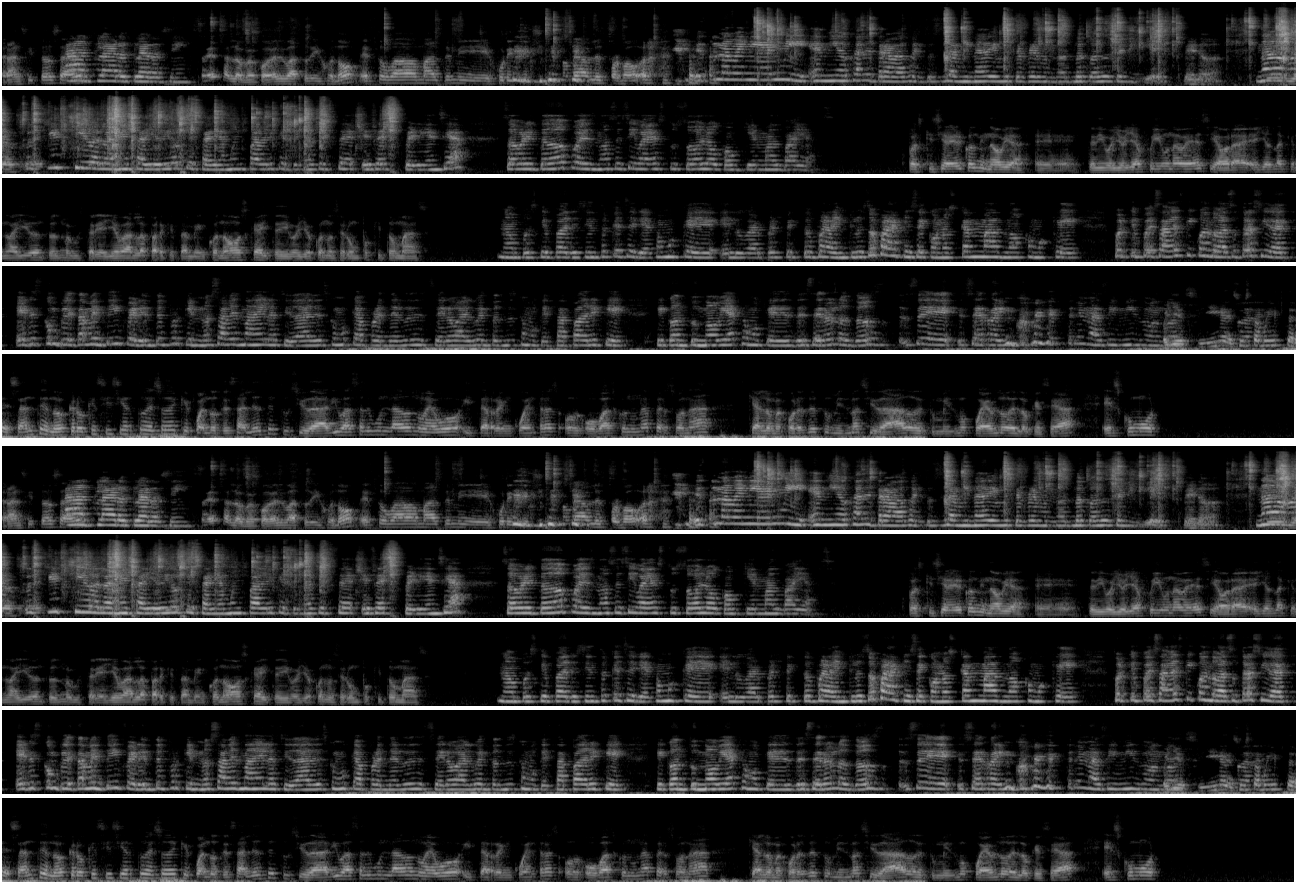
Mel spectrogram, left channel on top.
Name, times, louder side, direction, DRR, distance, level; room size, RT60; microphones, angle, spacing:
voice 1, 0.0-0.9 2.0-5.1 5.7-6.9 12.6-13.4 22.0-30.1 50.4-58.9 59.2-63.3, left 1 dB, 5° left, 0.4 m, -34 dB
voice 2, 0.6-1.9 5.1-5.8 6.7-21.2 30.8-50.6 51.0-51.4, right 3 dB, 85° right, 0.6 m, -32 dB
sound 1, 2.0-2.5 3.0-3.1 3.8-3.9 4.3-4.8 5.2-6.2 6.5-6.6 7.5-7.9 8.3-8.7 9.0-9.1 9.3-9.6 9.9-11.8 12.2-16.9, left 2 dB, 20° left, 0.7 m, -28 dB
Wind, 42.1-45.7 46.8-47.3 48.0-55.0 55.6-55.7 55.9-56.0 56.3-56.4 56.7-56.8 57.0-57.2 57.6-61.0, equal, 85° left, 0.6 m, -39 dB
2.2 x 2.1 x 2.9 m
head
